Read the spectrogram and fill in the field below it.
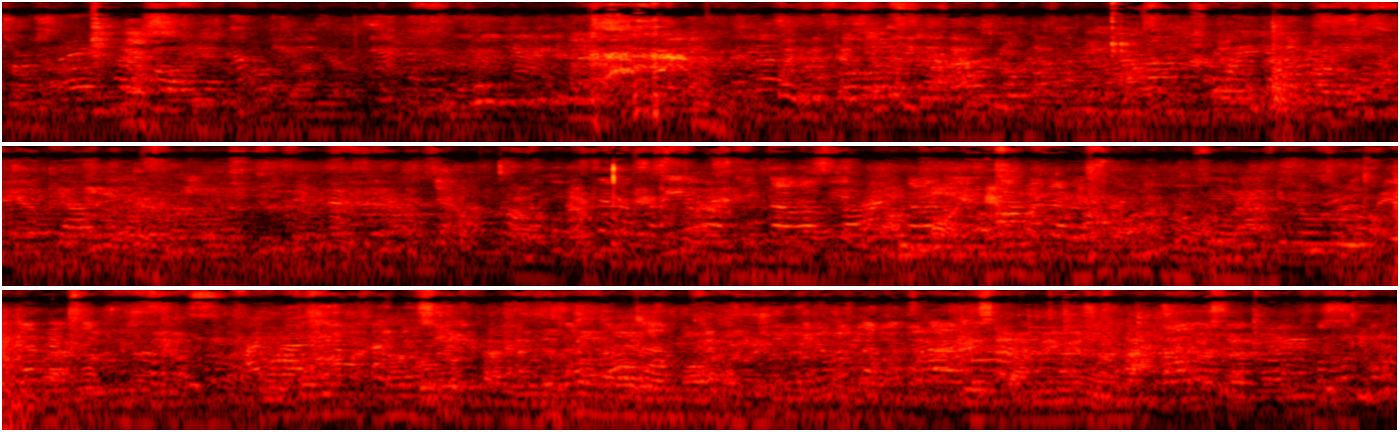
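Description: Several men and women chat and talk over each other nearby in a room.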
